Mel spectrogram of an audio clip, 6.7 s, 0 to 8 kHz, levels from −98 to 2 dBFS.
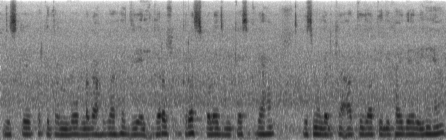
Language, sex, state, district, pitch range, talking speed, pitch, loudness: Hindi, male, Rajasthan, Bikaner, 130-135 Hz, 145 wpm, 130 Hz, -16 LUFS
